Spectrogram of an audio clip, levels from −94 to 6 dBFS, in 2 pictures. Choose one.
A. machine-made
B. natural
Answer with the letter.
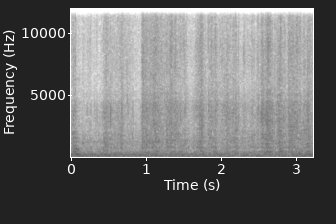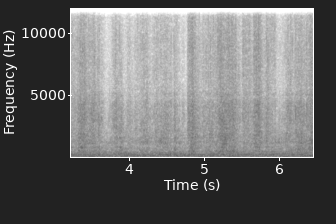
B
